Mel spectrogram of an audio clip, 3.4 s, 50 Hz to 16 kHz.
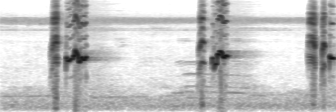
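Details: Sooty-headed bulbul singing gacor-style as a lure to prompt other bulbuls to sing: three brief phrases roughly 1.5 seconds apart, each a sharp note then a liquid, slightly descending warble, with a steady faint high tone in the background.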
